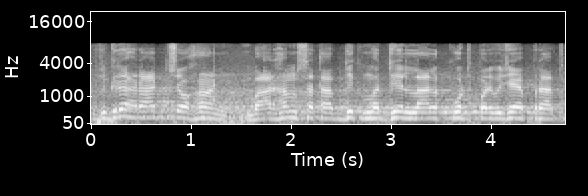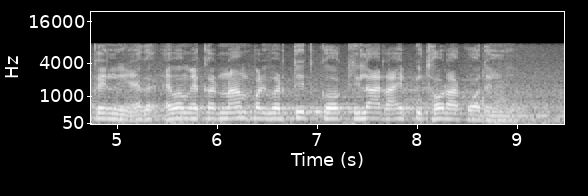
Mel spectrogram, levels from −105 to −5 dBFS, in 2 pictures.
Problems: constant background noise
